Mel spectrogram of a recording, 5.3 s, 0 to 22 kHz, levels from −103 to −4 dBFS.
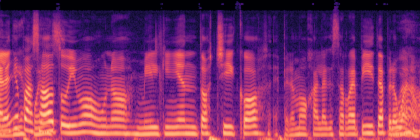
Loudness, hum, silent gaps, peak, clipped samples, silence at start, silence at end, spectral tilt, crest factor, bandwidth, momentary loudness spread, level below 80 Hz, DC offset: -20 LUFS; none; none; -4 dBFS; under 0.1%; 0 s; 0 s; -5.5 dB/octave; 18 dB; 14.5 kHz; 9 LU; -38 dBFS; under 0.1%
